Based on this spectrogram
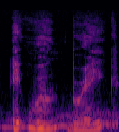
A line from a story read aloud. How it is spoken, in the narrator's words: whispered Pooh comfortingly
